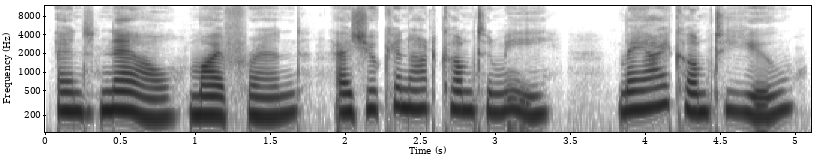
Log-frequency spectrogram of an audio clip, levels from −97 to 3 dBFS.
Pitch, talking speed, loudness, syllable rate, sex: 230 Hz, 175 wpm, -19 LUFS, 3.7 syllables/s, female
